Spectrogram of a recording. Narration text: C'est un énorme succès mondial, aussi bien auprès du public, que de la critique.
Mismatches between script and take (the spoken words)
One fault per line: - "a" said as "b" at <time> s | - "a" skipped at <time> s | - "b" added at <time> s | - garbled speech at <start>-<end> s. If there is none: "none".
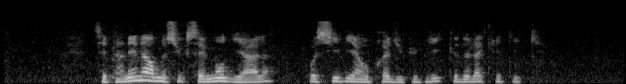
none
